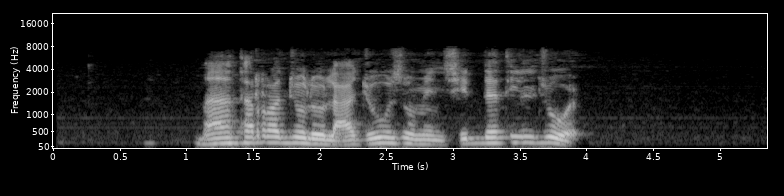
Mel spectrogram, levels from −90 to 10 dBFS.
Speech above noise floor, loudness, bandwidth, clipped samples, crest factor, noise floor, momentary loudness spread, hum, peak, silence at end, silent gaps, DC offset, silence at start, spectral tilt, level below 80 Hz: 50 dB; -17 LUFS; 7.8 kHz; under 0.1%; 16 dB; -66 dBFS; 7 LU; none; -2 dBFS; 1.45 s; none; under 0.1%; 1.05 s; -6.5 dB/octave; -58 dBFS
